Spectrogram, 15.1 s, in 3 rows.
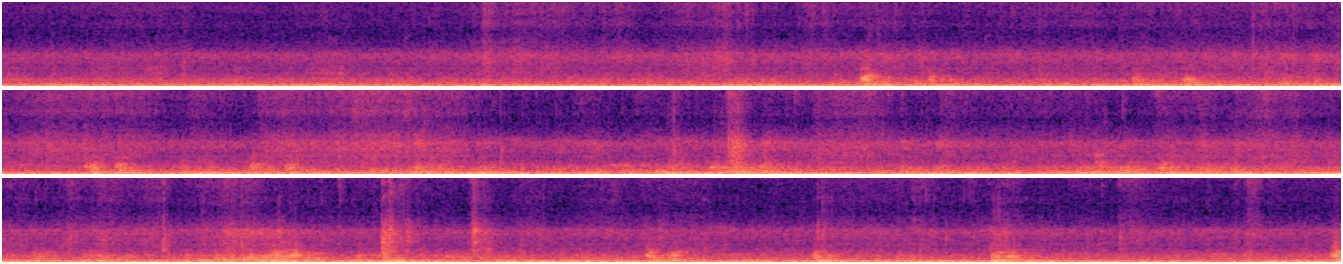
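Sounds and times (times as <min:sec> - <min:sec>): train rumbling: 0:00.0 - 0:15.0
clanks and clicks: 0:03.2 - 0:15.0.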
